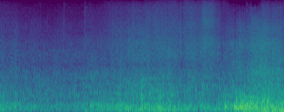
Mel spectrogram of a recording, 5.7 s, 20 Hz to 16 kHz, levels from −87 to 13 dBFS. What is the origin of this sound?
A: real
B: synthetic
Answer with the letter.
B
